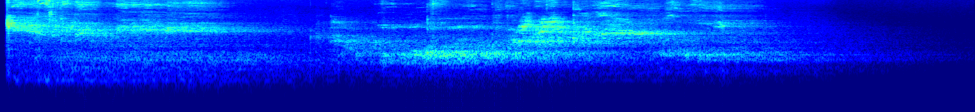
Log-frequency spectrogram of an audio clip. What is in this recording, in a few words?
Whispers; Inf Hub Lab Many Lights; Warframe; Ambience; Entrati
